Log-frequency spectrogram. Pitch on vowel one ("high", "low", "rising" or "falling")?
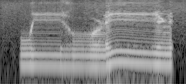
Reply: low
